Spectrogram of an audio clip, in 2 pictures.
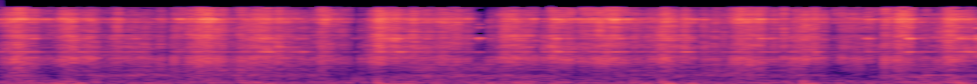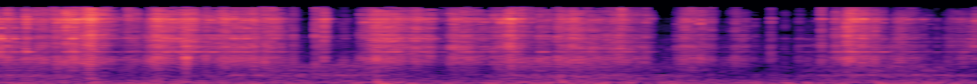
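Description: A handful of small, hard number pieces being shaken and stirred together, a continuous clinking rattle that thins out near the end.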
